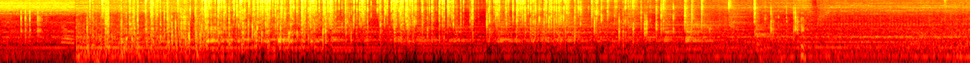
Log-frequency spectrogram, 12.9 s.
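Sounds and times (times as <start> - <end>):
plastic toy cracking under roller: 1.0 - 9.6.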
